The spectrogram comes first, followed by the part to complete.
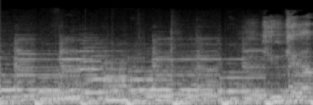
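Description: Live band playing an instrumental passage between vocal lines: guitar and keyboard holding sustained notes over a steady drum beat, with kick hits about twice a second.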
